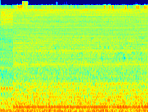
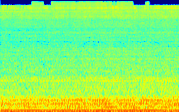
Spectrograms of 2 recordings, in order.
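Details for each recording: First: Glycol beer-line chiller pump after switching over, not overamping: steady motor hum with rough uneven rattle that wouldn't quiet down; packing foam left inside the pump rattling. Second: Glycol beer-line chiller power pack, restarted after switch work with two pumps and compressor on: steady even hum without rattle or surge; chiller running normally.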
